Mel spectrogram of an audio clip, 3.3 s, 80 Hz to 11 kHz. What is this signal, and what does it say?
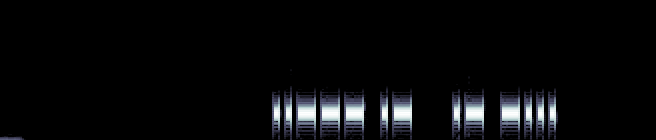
Morse code, heard as a keyed tone, about 40 wpm, 700 Hz. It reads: 2A AB
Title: Field Day Exchanges - 40wpm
